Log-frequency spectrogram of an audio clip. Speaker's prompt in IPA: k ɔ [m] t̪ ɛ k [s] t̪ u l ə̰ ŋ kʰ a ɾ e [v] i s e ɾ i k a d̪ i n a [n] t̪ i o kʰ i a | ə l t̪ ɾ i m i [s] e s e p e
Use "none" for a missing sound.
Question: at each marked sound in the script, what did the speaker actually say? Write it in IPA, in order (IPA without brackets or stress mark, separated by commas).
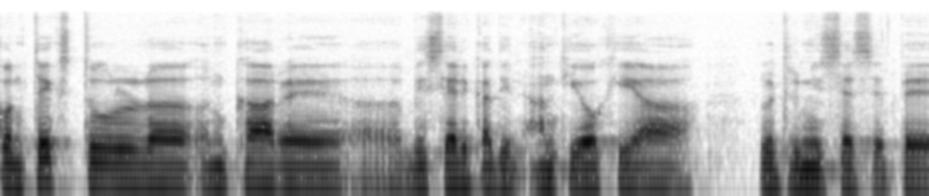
n, s, b, n, s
